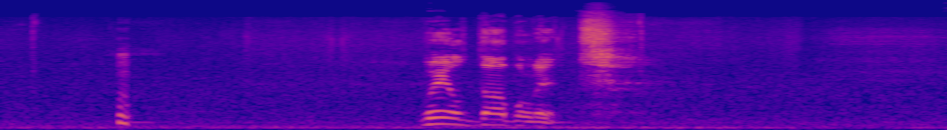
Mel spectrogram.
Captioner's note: scoffs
